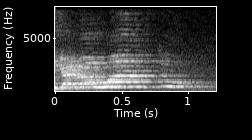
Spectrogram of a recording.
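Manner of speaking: high, stretched-out wail; acted cry of giving up; retold tearful cry. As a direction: wail it slowly, imitating a desperate prayer. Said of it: "en, en llanto".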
